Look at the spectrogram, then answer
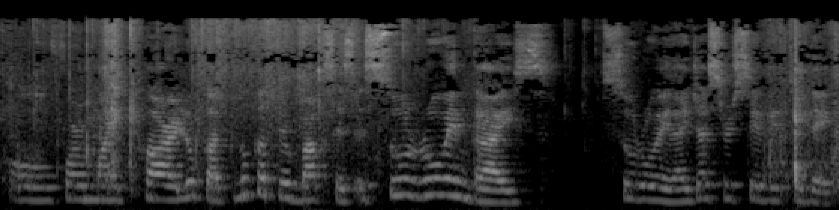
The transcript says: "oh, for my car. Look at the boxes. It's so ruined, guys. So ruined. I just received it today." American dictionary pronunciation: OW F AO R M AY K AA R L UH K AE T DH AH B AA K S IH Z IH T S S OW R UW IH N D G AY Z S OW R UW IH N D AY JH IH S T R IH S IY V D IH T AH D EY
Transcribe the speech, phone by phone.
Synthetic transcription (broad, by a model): OW F AO R M AY K AA R L UH K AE T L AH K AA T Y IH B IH S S S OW R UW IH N G AY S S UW R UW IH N AY JH IH S T R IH S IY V IH T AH D EY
